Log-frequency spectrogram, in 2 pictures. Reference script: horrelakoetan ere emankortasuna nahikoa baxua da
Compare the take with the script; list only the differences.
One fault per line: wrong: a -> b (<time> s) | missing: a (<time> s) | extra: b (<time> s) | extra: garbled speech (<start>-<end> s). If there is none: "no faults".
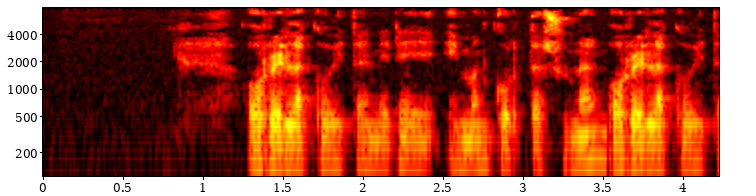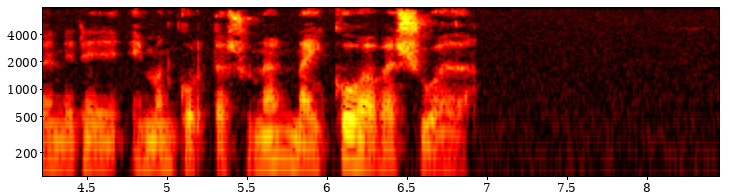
extra: horrelakoetan ere emankortasuna (3.6 s)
